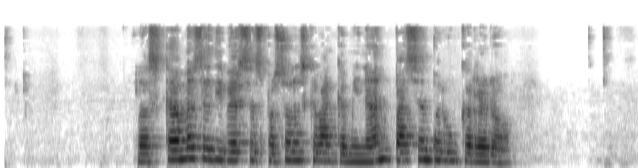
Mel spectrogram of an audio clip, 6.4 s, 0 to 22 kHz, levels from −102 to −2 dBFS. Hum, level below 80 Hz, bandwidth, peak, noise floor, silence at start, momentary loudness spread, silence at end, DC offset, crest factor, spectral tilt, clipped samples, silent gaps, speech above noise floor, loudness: none; -72 dBFS; 11.5 kHz; -4 dBFS; -77 dBFS; 1.4 s; 8 LU; 0.35 s; under 0.1%; 20 dB; -4 dB/octave; under 0.1%; none; 53 dB; -24 LUFS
